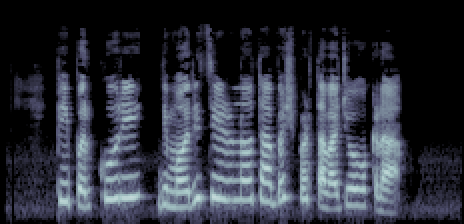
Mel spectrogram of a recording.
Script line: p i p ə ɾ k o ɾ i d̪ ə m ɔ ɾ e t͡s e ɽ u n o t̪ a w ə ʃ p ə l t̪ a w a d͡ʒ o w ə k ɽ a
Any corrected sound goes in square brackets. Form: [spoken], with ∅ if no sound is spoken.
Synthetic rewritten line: p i p ə ɾ k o ɾ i d̪ ə m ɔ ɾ [i] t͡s e ɽ u n o t̪ a [b] ə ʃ p ə [ɽ] t̪ a w a d͡ʒ o w ə k ɽ a

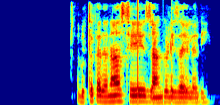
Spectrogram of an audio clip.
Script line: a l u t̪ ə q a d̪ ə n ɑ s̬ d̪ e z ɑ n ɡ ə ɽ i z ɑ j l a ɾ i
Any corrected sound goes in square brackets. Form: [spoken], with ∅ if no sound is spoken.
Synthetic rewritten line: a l u t̪ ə [k] a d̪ ə n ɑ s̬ [t̪] e z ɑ [ŋ] ɡ ə ɽ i z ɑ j l a ɾ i

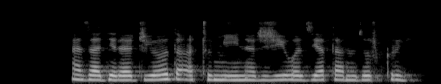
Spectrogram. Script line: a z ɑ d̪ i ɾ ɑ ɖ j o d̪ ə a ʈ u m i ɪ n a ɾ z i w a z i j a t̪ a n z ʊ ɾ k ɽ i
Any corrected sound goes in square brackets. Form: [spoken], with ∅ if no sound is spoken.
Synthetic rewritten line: a z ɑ d̪ i ɾ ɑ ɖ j o d̪ ə a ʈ u m i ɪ n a ɾ [ʒ] i w a z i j a t̪ a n z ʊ ɾ k ɽ i

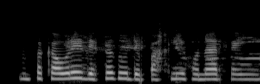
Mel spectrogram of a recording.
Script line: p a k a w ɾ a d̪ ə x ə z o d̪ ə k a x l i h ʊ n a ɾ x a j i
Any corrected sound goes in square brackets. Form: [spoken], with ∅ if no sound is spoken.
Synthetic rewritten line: p [ə] k a w ɾ [e] d̪ ə x ə z o d̪ ə [p] a x l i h ʊ n a ɾ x a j i

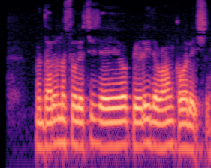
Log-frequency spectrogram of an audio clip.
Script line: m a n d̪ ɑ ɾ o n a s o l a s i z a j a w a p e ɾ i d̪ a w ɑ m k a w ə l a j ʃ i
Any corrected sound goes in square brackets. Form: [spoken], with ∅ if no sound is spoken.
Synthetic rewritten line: m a n d̪ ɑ ɾ [u] n a s o l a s i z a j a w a p e [ɽ] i d̪ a w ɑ m k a w ə l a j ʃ i

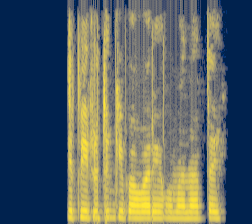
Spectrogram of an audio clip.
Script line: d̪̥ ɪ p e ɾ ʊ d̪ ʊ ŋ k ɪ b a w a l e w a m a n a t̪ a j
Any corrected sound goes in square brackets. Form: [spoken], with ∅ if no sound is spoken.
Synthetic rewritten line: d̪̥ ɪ p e ɾ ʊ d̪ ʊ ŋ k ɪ b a w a [ɾ] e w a m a n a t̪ a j

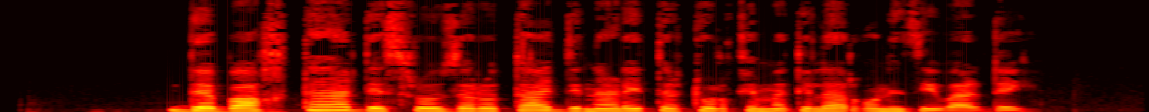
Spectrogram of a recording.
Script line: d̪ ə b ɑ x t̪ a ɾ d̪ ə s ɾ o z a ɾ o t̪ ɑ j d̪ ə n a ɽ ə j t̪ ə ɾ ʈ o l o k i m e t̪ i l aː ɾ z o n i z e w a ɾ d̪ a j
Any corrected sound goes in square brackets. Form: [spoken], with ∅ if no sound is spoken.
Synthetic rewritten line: d̪ ə b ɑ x t̪ a ɾ d̪ ə s ɾ o z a ɾ o t̪ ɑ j d̪ ə n a ɽ ə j t̪ ə ɾ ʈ o l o [q] i m [a] t̪ i l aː ɾ [ɣ] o n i z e w a ɾ d̪ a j

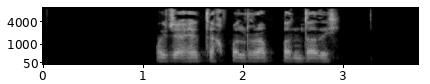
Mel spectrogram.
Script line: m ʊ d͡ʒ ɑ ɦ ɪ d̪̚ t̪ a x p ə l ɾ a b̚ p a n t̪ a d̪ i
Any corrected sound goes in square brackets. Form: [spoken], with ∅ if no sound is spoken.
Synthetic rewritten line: m ʊ d͡ʒ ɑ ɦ ɪ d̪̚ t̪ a x p ə l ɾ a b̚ [b] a n [d̪] a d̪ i

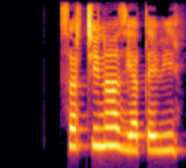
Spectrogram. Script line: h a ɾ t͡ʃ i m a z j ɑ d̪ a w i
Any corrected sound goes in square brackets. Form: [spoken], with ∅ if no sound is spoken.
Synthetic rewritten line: [s] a ɾ t͡ʃ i [n] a z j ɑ [t̪] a w i

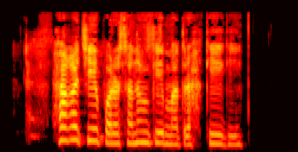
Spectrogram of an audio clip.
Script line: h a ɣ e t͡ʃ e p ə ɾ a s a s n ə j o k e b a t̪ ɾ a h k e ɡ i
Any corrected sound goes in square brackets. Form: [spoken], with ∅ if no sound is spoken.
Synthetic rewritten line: h a ɣ [a] t͡ʃ e p ə ɾ a s a [∅] n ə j o k e [m] a t̪ ɾ a h k e ɡ i

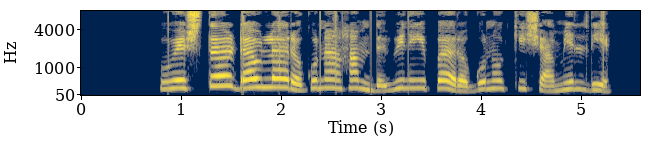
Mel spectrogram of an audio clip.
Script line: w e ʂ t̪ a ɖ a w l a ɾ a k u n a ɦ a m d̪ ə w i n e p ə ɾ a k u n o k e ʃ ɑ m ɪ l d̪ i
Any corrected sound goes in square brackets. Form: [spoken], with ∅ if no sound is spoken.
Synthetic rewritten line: w e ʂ t̪ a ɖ a w l a ɾ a [ɡ] u n a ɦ a m d̪ ə w i n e p ə ɾ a [ɡ] u n o k e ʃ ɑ m ɪ l d̪ i

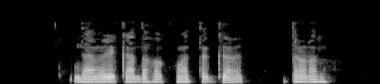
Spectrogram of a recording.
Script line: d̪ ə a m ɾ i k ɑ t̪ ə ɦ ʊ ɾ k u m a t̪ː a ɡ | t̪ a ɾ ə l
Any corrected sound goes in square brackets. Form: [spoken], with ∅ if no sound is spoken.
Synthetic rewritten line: d̪ ə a m ɾ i k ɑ [d̪] ə ɦ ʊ [∅] k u m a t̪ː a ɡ | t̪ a [ɽ] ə l

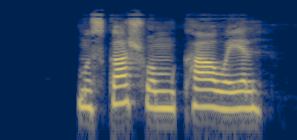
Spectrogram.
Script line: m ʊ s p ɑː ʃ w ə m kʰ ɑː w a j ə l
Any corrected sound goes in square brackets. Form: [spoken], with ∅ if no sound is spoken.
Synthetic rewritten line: m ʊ s [k] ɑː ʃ w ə m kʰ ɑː w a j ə l

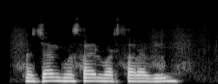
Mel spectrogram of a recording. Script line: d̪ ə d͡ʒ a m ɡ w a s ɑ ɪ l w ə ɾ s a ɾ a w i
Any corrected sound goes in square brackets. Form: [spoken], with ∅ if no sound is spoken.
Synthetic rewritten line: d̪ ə d͡ʒ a [ŋ] ɡ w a s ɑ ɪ l w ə ɾ s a ɾ a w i

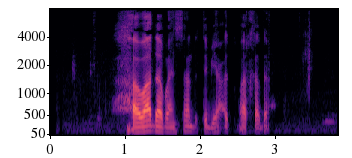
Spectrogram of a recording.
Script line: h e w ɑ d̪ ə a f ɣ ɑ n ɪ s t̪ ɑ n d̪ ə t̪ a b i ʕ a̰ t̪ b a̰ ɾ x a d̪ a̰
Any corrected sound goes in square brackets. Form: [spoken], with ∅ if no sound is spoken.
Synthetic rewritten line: h [a] w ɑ d̪ ə a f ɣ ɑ n ɪ s t̪ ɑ n d̪ ə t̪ a b i ʕ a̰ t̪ b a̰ ɾ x a d̪ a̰

